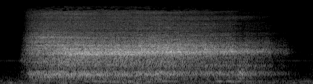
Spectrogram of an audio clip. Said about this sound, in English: Hold here again. Exhale it back out. Release it.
